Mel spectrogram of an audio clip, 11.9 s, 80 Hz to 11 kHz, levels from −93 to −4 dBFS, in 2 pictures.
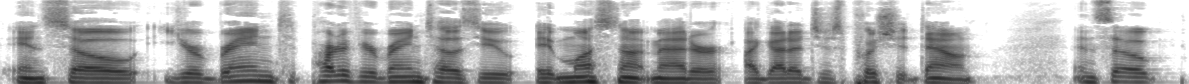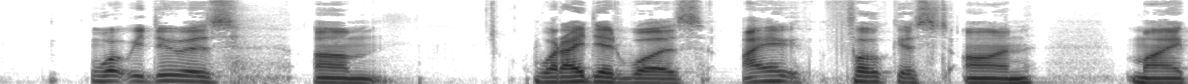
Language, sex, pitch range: English, male, 120-140 Hz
